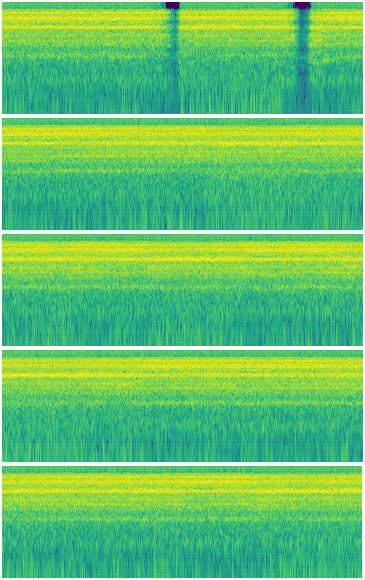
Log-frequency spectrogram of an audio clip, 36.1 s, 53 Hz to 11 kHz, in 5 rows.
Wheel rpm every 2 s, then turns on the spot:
210, 160, 160, 130, 220, 230, 220, 230, 230, 220, 220, 210, 230, 230, 230, 230, 220, 220.
none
